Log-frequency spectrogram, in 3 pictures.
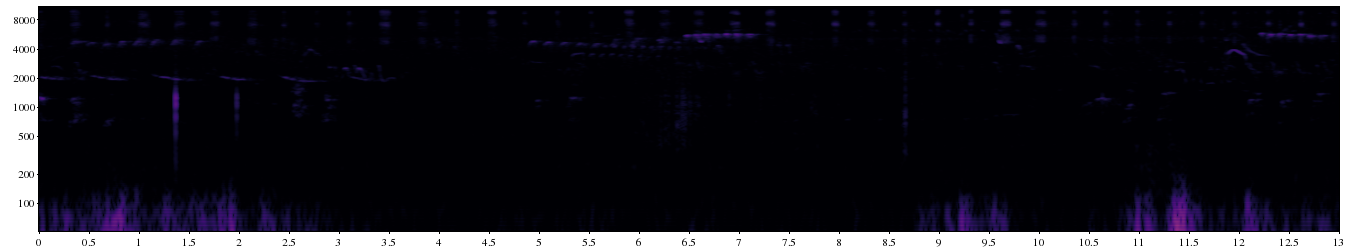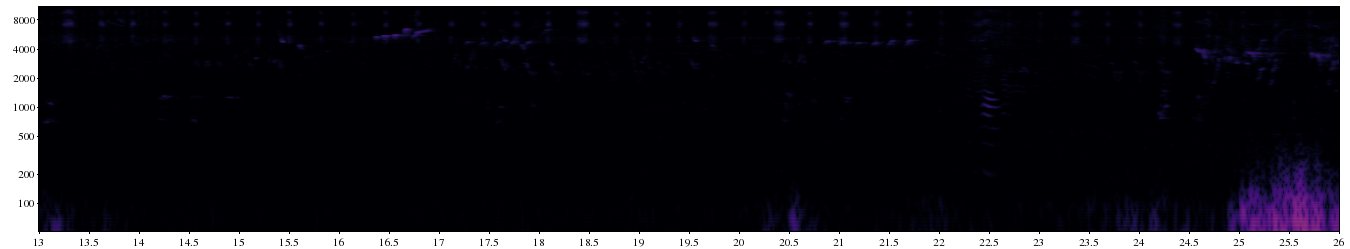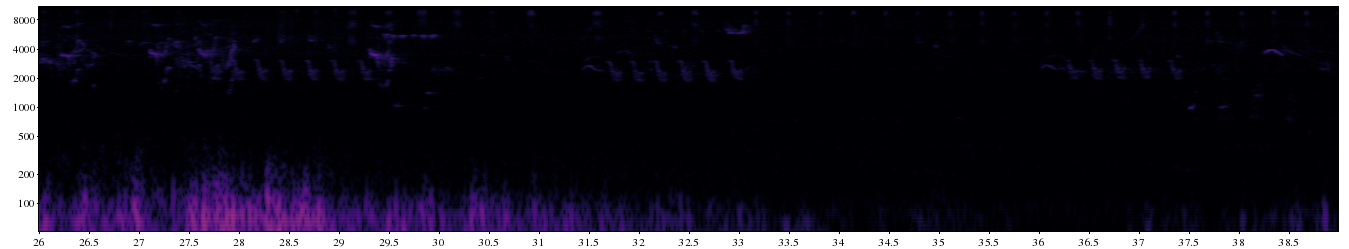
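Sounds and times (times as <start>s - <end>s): birds chirping and trilling: 23.5s - 38.9s.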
